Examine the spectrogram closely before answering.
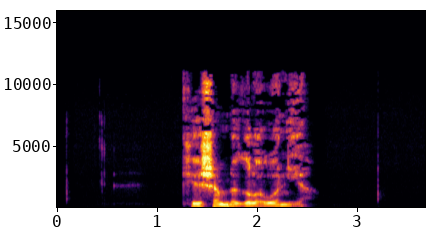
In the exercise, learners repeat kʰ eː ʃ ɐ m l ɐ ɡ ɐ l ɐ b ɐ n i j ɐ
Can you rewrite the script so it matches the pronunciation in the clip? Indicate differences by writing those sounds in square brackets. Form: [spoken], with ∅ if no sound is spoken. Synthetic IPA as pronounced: kʰ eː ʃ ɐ m l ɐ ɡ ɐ l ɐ [w] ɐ n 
